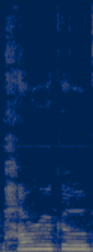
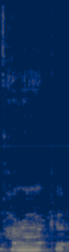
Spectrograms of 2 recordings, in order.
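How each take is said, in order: First: Paraco with a full open first syllable, PAH-rah-ko; alternative pronunciation. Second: Paraco with a reduced first syllable, puh-RAH-ko; alternative pronunciation. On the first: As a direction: say Paraco as PAR-ah-koh, trying it out. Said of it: "I still don't know. Is it". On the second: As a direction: say Paraco as per-AH-koh, softer, trying it out. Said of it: "Is it Paraco?". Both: Shown as a demonstration.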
